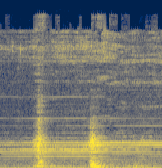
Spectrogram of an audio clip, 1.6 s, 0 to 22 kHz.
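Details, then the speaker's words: N20 small gear motor with 3D-printed wheel, freewheeling at its rated 6 volts: very quiet steady high hum with a couple of light clicks and a tiny bit of expected vibration. Normal running. "Little teeny bit of vibration in it as you'd expect."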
